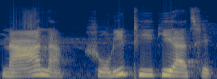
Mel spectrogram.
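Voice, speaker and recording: A woman's voice: mid-range voice, slow, a bit bright. A woman playing a practical, nagging village wife and mother in a cartoon story, with a questioning, mildly scolding manner. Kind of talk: cartoon moral-story dialogue.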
